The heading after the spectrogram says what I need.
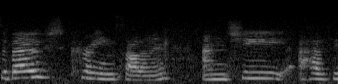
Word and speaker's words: Corine: Yes, I know it looks like it should be pronounced as Corinne, but in the book they let us know it's pronounced as Corine.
